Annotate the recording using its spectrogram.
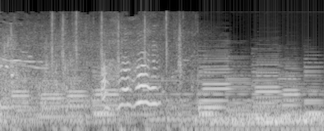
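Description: Cartoon background music, with a short high squeaky cartoon voice wavering in pitch a little before halfway. A rougher, noisier sound joins the music about two-thirds of the way through.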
